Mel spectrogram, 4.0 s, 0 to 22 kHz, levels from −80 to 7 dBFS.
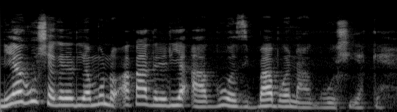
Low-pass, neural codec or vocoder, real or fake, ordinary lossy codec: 19.8 kHz; none; real; none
